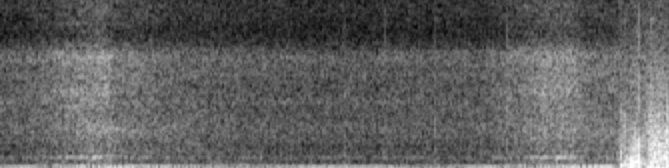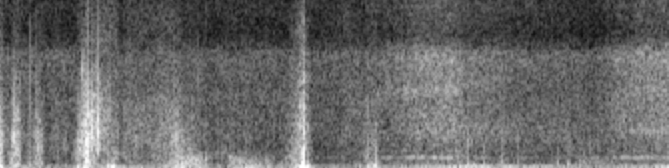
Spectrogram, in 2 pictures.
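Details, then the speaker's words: Toyota Camry that stalled, misfired and cranked long, after a new ignition coil and air flow sensor cleaning: even low hum with no stumbles, picks up well, but revs hang high from an idle raised earlier; idle needs adjusting down. "আলহামদুলিল্লাহ এখানে গাড়ি start করছি গাড়ি এখন pickup ভালো নিচ্ছে কিন্তু এখানে রেস অনেকটা বেশি আগে থেকে বাড়ানো ছিল এটা এখন এডজাস্টমেন্ট করতে হবে"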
